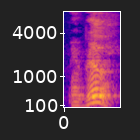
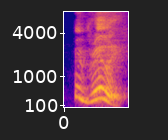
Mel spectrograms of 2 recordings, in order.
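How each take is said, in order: First: Said in the usual way. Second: Incredulous. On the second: Shown as a demonstration.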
